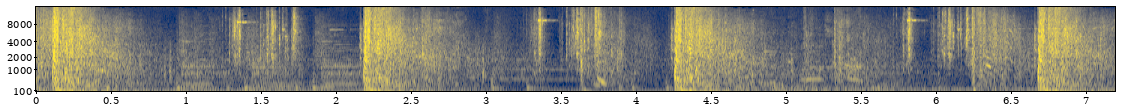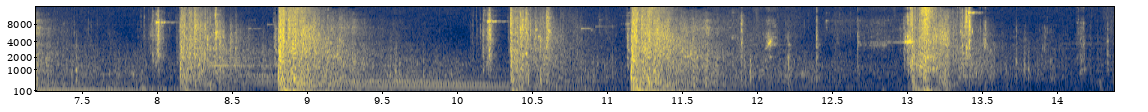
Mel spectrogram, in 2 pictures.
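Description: Rifle shots crack loudly outdoors and echo away.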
